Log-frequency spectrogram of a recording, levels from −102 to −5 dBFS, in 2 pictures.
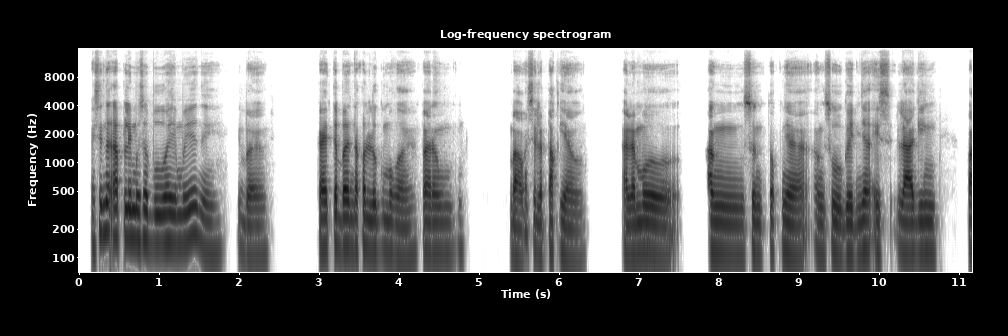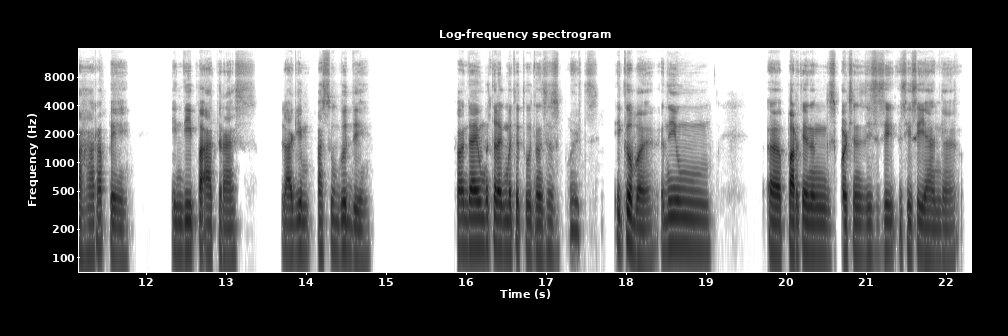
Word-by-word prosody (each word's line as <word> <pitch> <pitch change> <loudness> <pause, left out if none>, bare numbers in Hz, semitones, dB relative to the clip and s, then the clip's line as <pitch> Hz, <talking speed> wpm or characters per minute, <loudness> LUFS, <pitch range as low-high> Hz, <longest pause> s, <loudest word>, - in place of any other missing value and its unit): Kasi 135 +7 -2
na-apply 165 -3 +3
mo 155 - +3
sa 155 - +4
buhay 140 0 +2
mo 145 +1 0
’yan, 165 -1 +1
eh, 120 -1 -4 0.3
’di 125 - -10
ba? 110 0 -3 0.6
Kahit 130 0 +3
na 140 - +4
ba 130 - +6
nakalugmok 125 -2 -1
ka, 105 -1 -1 0.2
parang 115 -1 -1 0.7
'bawa - - 0
sila - - -2
Pacquiao. 100 -3 -2 0.5
Alam 110 +1 +2
mo, 120 - +4 0.7
ang 115 -2 +1
suntok 110 +2 -3
niya, 110 -3 +1
ang 115 - -2
sugod 115 -1 +1
niya, 125 +2 +1
is 120 -1 -5
laging 115 0 +2 0.4
paharap, 115 +2 0
eh, 100 -2 -3 0.5
hindi 120 0 0
pa 115 - +3
atras. 105 -2 -6 0.3
Laging 115 +2 -1
pasugod, 125 0 -2
eh. 100 -1 -3 1.1
O, 130 - +3
ang 130 - 0
dami 130 0 +8
mo 130 - 0
talagang 120 -1 +5
matututunan 115 -2 -1
sa 120 - -6
sports. 185 - -11 0.2
Ikaw 145 0 +5
ba? 105 -2 +2 0.2
Ano 120 +2 -2
yung, 135 -1 +2 1.0
ah, 115 -2 +6
parte 120 0 +5
ng 115 -1 +3
sports 115 +2 0
na 110 - -1
nasisi 115 +2 -4
nasisiyahan 105 -3 -2
ka? 100 +1 -6
115 Hz, 155 wpm, -23 LUFS, 110-125 Hz, 1.1 s, dami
